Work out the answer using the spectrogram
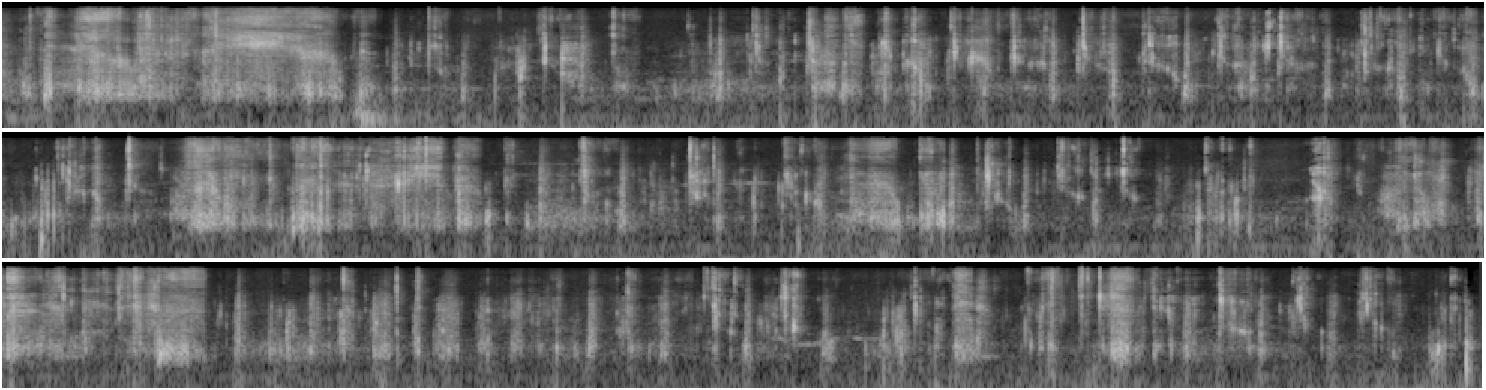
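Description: Close-miked eating sounds of a person biting and chewing spicy braised pork large intestine, with many quick mouth clicks and snaps.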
